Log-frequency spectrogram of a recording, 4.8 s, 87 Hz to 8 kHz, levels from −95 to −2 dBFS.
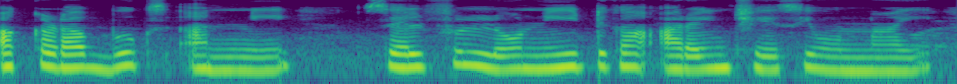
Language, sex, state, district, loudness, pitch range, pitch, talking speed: Telugu, female, Telangana, Hyderabad, -21 LUFS, 200-225 Hz, 215 Hz, 110 wpm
